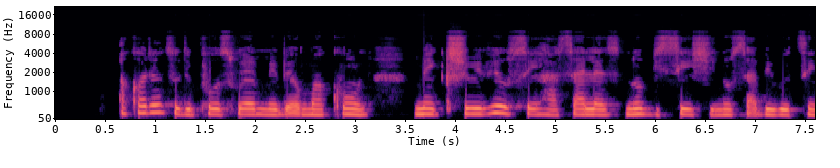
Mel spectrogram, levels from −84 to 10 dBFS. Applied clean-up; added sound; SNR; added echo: none; none; none; none.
